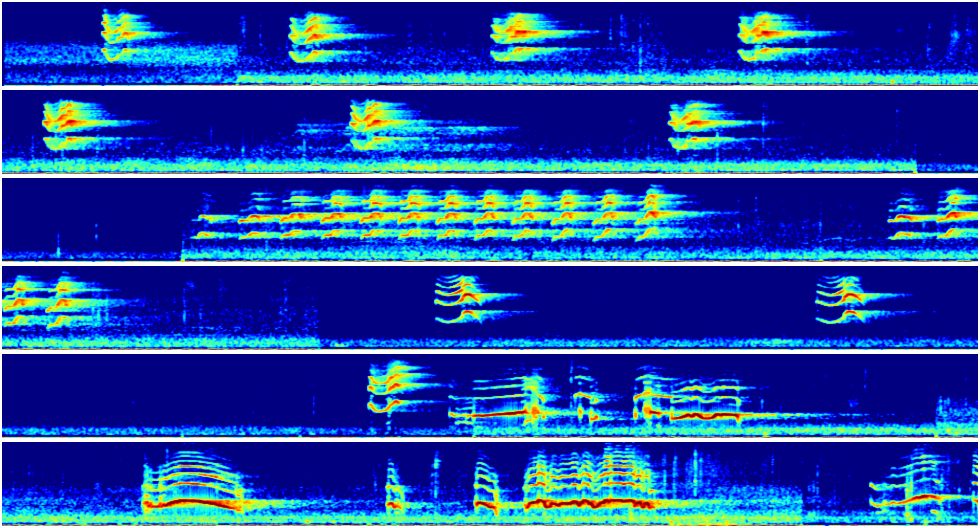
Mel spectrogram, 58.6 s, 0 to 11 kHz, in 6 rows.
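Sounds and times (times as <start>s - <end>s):
tawny owl: 1.0s - 1.9s, 2.8s - 3.8s, 4.9s - 6.0s, 7.4s - 8.3s, 10.2s - 11.1s, 12.7s - 14.7s, 16.4s - 17.4s, 21.4s - 26.7s, 28.4s - 30.5s, 33.6s - 34.4s, 37.4s - 38.3s, 42.7s - 47.5s, 50.2s - 56.2s, 57.5s - 58.5s.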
